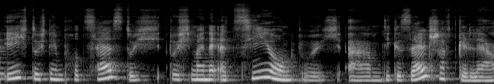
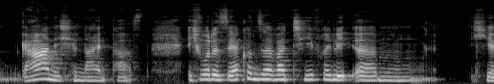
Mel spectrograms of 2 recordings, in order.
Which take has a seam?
first; 2 cuts; at 1.6 s, 3.0 s

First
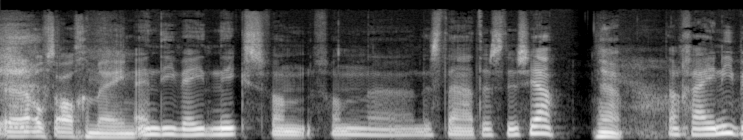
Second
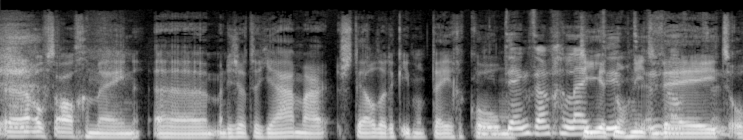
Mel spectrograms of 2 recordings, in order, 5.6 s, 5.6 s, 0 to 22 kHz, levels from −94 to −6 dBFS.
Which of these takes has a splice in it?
first; 1 cut; at 1.0 s

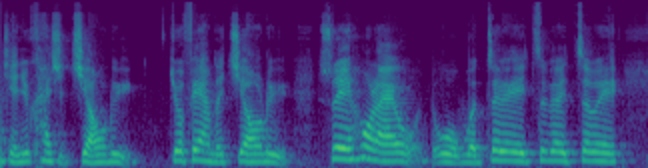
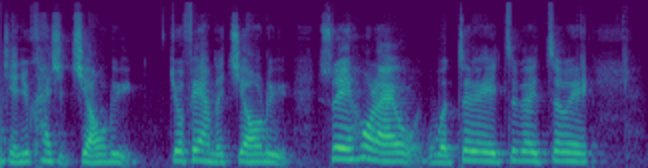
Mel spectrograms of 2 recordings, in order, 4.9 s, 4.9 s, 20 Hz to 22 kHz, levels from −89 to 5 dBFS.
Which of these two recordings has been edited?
second; 1 cut; at 3.2 s

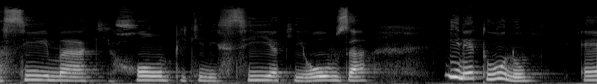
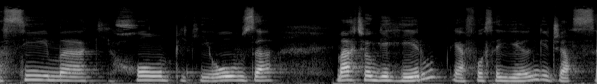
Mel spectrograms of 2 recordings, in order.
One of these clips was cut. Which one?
second; 2 cuts; at 1.9 s, 3.3 s

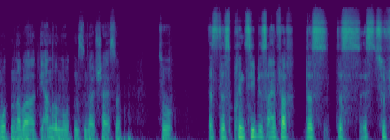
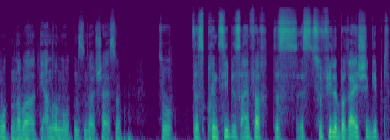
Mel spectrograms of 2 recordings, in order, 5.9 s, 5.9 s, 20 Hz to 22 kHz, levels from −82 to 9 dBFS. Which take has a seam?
second; 2 cuts; at 2.9 s, 4.1 s

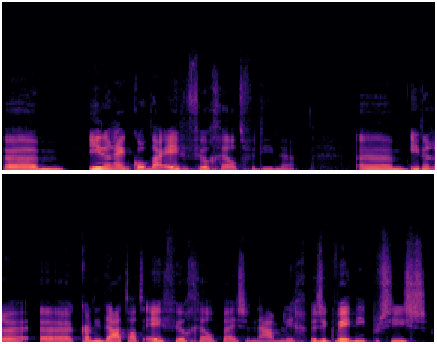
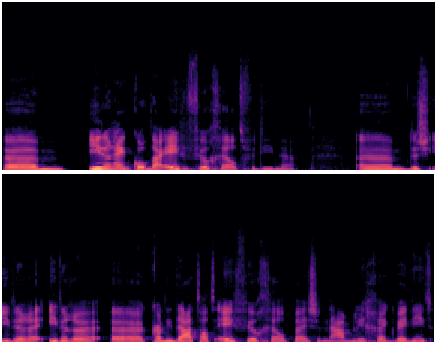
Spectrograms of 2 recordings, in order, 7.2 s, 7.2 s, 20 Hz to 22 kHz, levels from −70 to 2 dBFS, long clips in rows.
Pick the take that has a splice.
first; 2 cuts; at 3.4 s, 6.1 s

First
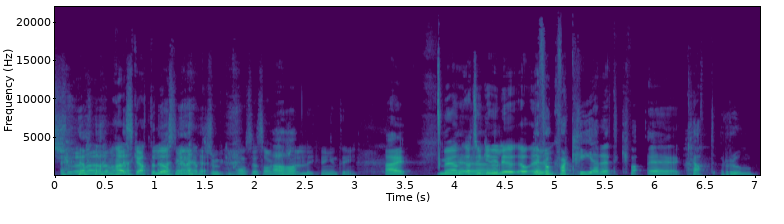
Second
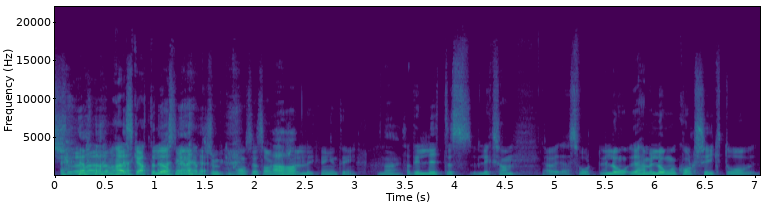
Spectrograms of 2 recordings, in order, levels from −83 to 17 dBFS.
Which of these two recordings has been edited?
second; 1 cut; at 3.1 s

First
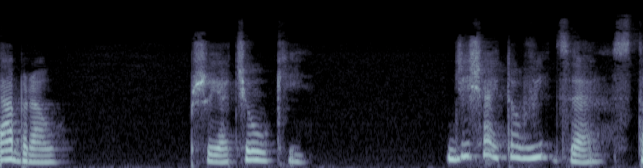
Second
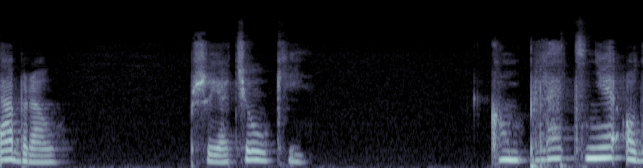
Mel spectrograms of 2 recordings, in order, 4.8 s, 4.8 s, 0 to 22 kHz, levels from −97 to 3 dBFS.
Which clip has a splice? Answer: first; 1 cut; at 3.3 s

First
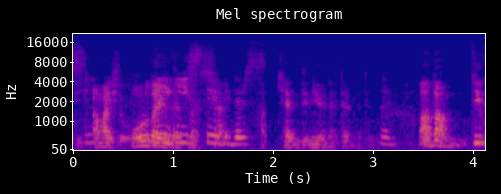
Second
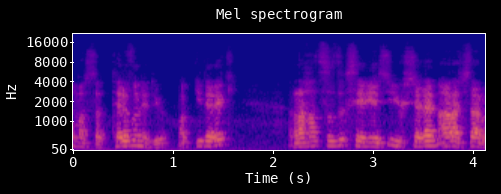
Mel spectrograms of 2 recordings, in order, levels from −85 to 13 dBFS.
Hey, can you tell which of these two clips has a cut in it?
first; 2 cuts; at 1.9 s, 3.0 s

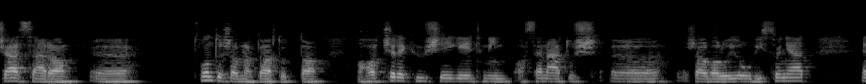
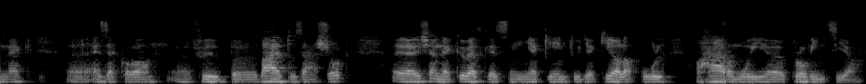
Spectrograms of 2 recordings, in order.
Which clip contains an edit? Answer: first; 1 cut; at 5.1 s

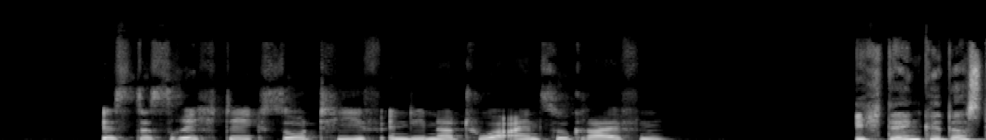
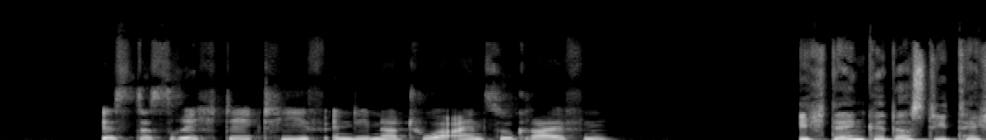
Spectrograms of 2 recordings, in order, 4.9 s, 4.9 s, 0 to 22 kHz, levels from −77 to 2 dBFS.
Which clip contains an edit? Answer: second; 1 cut; at 1.3 s

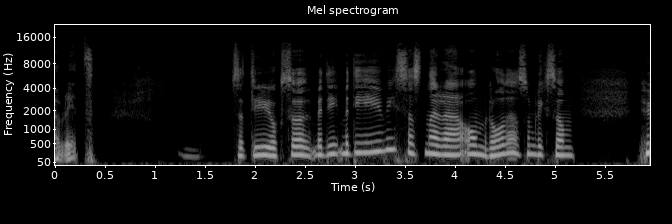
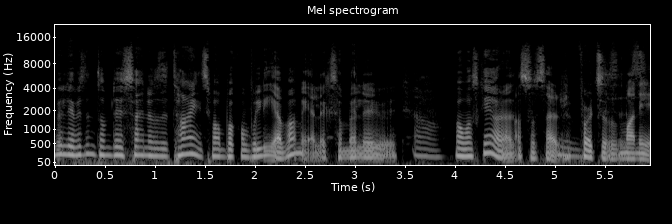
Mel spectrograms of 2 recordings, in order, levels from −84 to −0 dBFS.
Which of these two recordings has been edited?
second; 1 cut; at 4.6 s

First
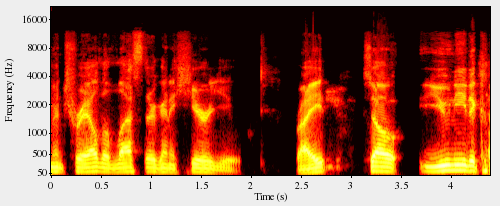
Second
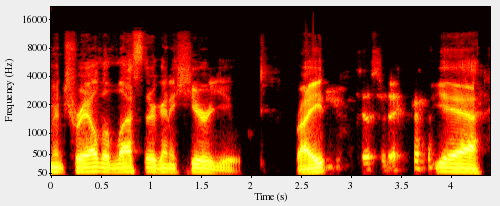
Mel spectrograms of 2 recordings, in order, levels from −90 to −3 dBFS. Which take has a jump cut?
second; 1 cut; at 3.1 s

